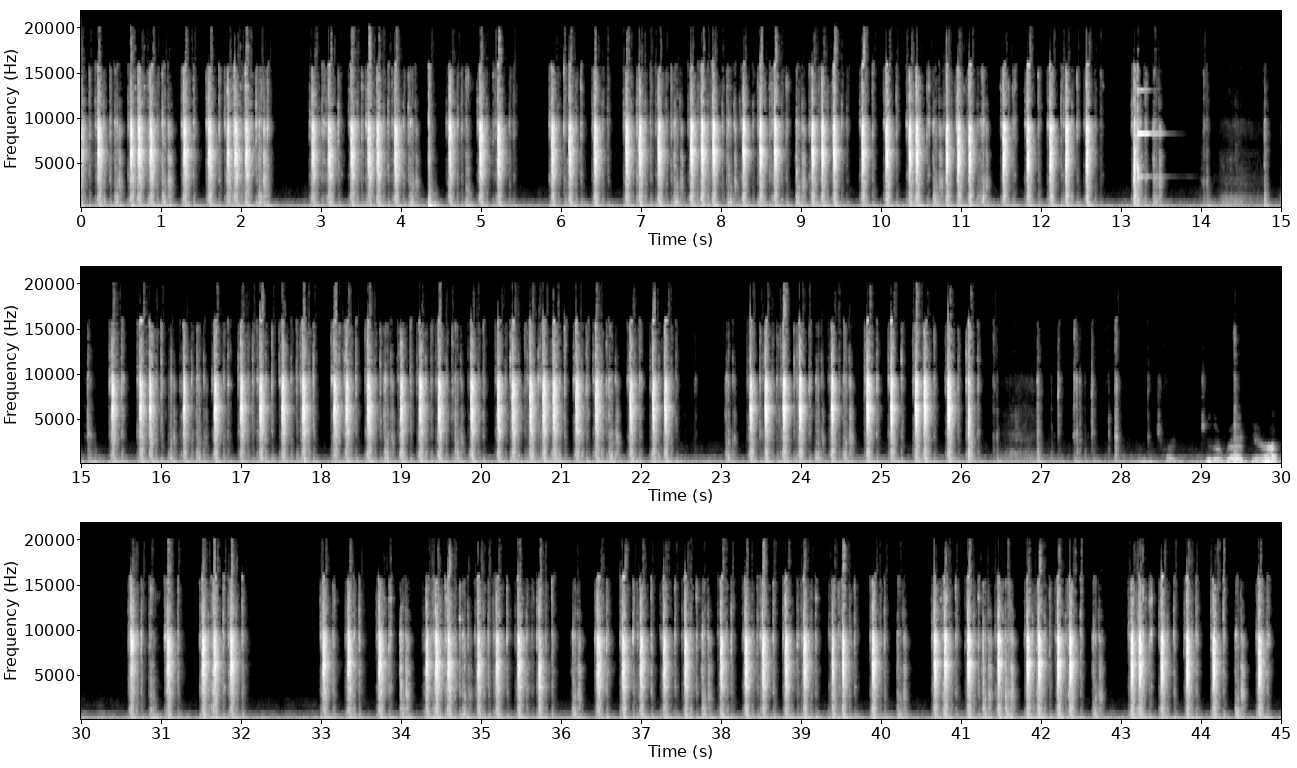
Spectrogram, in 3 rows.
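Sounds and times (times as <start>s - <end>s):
typewriter key strikes: 13.2s - 13.6s
typewriter carriage bell: 13.2s - 14.0s.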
